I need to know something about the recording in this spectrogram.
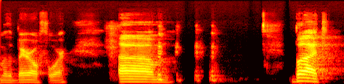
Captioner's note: laughs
